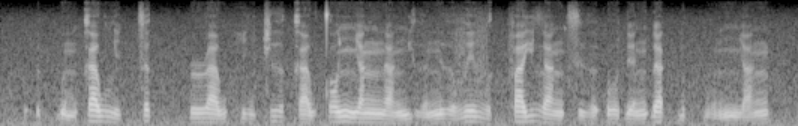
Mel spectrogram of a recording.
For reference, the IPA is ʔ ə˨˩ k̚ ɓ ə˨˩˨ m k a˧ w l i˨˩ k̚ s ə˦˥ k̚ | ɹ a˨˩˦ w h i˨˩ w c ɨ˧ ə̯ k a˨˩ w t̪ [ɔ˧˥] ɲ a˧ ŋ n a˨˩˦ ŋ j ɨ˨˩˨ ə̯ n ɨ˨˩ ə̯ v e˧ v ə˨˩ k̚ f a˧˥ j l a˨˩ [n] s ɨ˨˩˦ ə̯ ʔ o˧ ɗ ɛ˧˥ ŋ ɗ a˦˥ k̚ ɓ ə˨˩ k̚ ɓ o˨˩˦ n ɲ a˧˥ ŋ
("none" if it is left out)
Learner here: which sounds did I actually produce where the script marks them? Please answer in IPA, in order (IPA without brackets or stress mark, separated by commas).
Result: ɔ˧˥, ŋ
